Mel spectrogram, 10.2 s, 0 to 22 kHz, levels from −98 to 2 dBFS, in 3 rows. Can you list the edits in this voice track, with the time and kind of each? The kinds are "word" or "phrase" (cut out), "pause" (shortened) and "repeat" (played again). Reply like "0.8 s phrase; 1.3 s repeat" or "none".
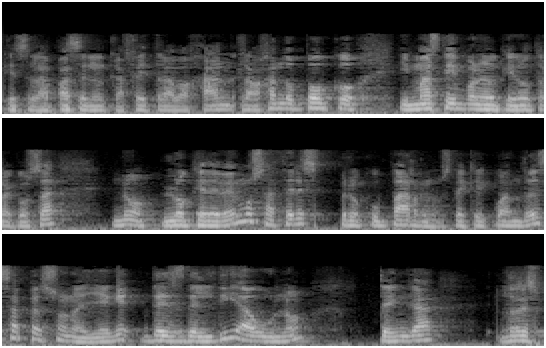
1.4 s word; 3.1 s word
